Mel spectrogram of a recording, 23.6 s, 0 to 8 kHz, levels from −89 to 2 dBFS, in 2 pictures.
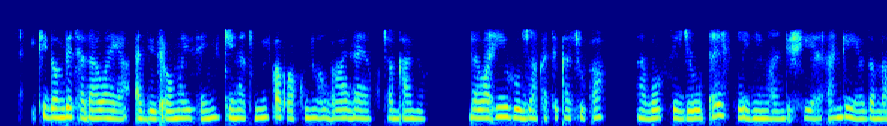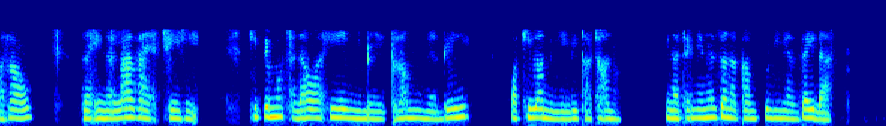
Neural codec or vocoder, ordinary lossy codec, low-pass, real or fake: codec, 16 kHz, 1 kbps, FreqCodec, larger model; AAC, 16 kbps; 7.2 kHz; fake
